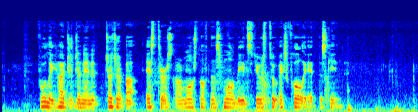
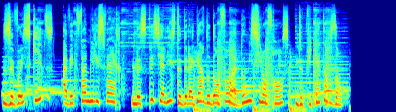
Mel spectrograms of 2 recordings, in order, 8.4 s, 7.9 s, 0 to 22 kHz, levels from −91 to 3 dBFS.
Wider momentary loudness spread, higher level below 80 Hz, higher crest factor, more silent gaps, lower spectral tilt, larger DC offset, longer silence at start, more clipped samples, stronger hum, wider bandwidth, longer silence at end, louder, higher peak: about the same, 7 LU vs 6 LU; about the same, -42 dBFS vs -40 dBFS; about the same, 18 dB vs 16 dB; neither; about the same, -5.5 dB/octave vs -4.5 dB/octave; neither; first, 0.8 s vs 0.05 s; neither; neither; second, 11.5 kHz vs over 20 kHz; second, 0.05 s vs 0.9 s; second, -20 LUFS vs -17 LUFS; about the same, -2 dBFS vs -2 dBFS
